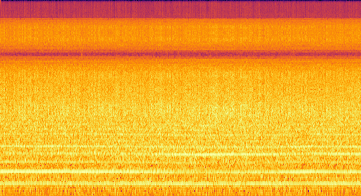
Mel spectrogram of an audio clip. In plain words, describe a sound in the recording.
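Rotor blades whir and buffet the air close by.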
